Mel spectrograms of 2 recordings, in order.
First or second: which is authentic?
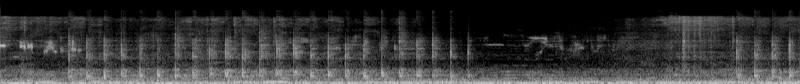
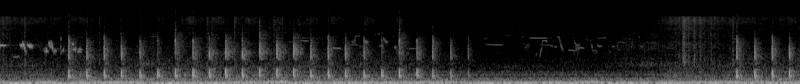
second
